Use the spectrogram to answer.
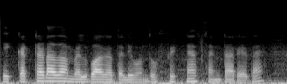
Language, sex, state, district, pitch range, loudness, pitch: Kannada, male, Karnataka, Bangalore, 105-135 Hz, -17 LUFS, 115 Hz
